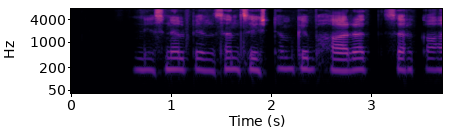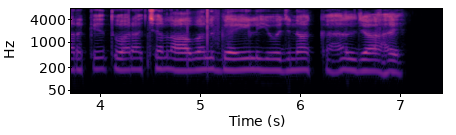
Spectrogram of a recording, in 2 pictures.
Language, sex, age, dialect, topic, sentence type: Magahi, male, 25-30, Western, banking, statement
